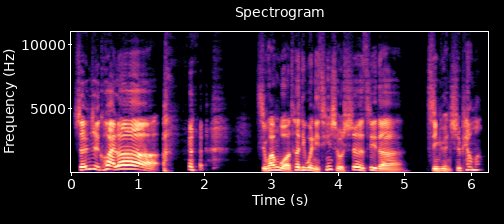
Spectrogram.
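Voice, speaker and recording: Doting, teasing young sweetheart, lively pitch. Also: male voice, measured pace, no echo, clean studio sound, exaggerated voice. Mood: cheerful, doting. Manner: tender, playful, intimate. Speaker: game voice actor. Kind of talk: romance game voice acting.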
